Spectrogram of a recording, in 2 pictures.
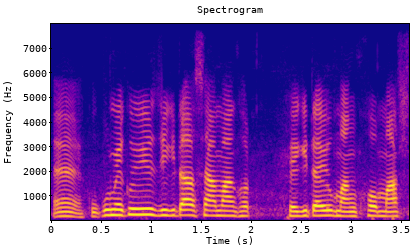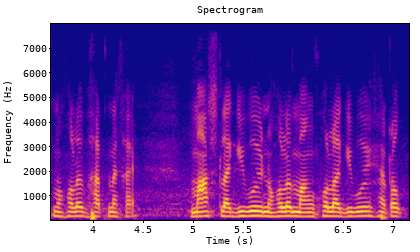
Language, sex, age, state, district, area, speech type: Assamese, female, 60+, Assam, Golaghat, urban, spontaneous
